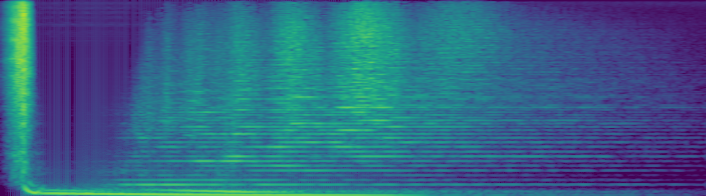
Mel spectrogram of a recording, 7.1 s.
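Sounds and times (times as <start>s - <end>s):
bass: 0.1s - 6.3s.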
